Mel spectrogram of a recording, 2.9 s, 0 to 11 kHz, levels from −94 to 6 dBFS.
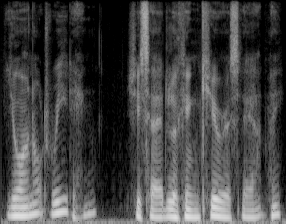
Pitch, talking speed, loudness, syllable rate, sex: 125 Hz, 210 wpm, -15 LUFS, 5.9 syllables/s, male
